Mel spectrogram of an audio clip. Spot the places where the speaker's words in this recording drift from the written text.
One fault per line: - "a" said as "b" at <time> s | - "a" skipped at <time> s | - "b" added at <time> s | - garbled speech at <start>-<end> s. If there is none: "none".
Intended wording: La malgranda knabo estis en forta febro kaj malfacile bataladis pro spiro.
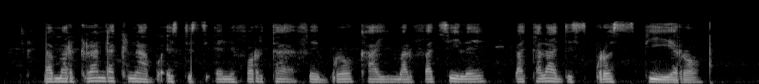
none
